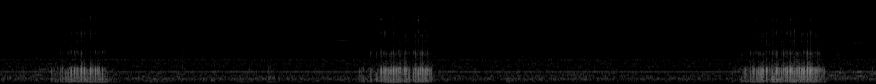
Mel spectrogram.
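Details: Four-year-old Boston terrier snoring loudly while asleep, keeping owners awake: rattling snores about every 3.5 seconds, roughly 17 a minute, over a faint steady hum.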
